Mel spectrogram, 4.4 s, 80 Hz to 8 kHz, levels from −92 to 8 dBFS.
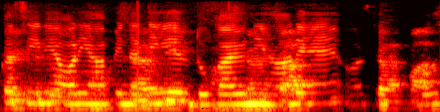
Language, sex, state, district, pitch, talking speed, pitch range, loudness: Hindi, female, Bihar, Jahanabad, 235 Hz, 215 wpm, 225-250 Hz, -23 LUFS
